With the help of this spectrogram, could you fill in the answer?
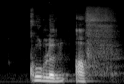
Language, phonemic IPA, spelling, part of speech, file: Dutch, /ˈkulə(n) ˈɑf/, koelen af, verb, Nl-koelen af.ogg
- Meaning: inflection of afkoelen: 1. plural present indicative 2. plural present subjunctive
